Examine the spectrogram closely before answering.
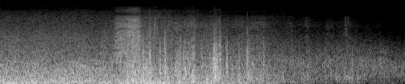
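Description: A parachute snaps open.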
